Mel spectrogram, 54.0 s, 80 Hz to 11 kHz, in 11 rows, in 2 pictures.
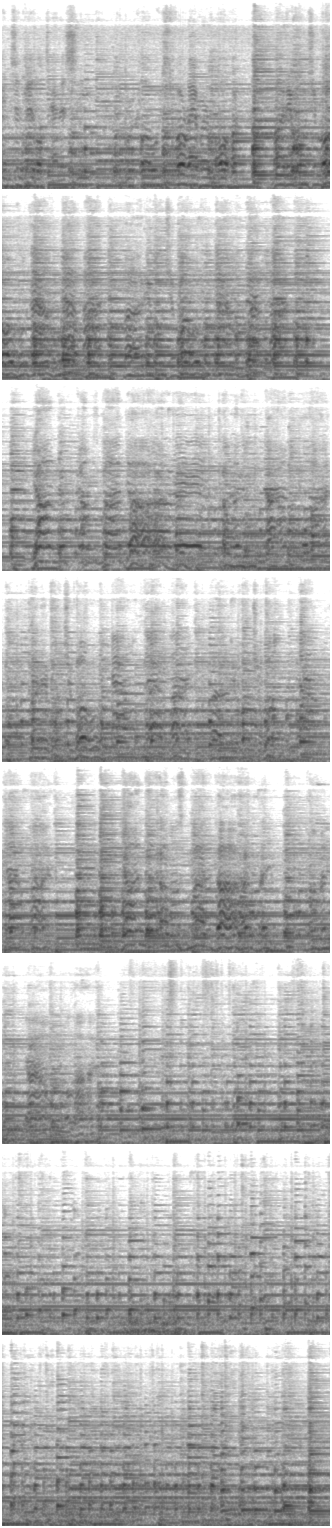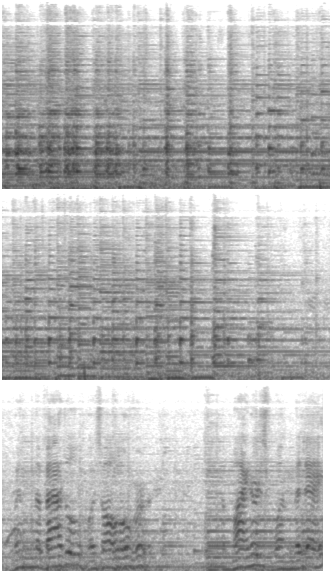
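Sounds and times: plucked banjo: 0:00.0 - 0:54.0
strummed acoustic guitar: 0:00.0 - 0:54.0.

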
